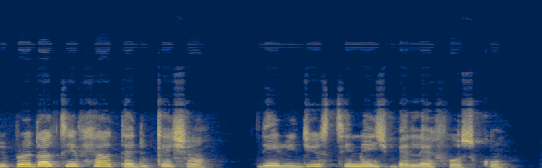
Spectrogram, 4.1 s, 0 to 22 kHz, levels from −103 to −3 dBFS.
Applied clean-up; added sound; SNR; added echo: none; none; none; none.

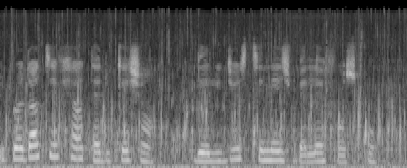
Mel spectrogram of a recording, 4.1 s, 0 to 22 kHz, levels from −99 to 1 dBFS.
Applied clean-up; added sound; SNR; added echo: none; Boiling; 8 dB; none.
